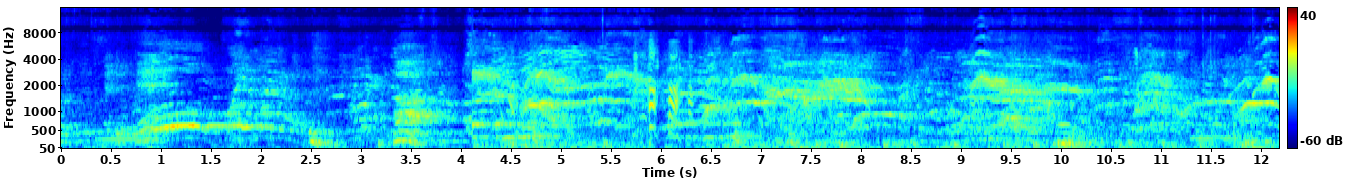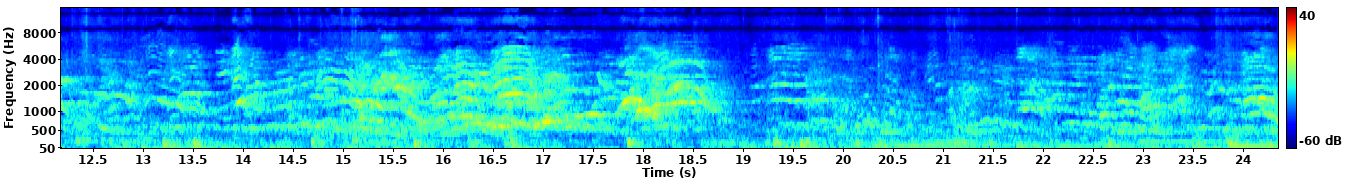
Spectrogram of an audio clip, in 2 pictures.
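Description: Many children chatter and shout excitedly in a large room.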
